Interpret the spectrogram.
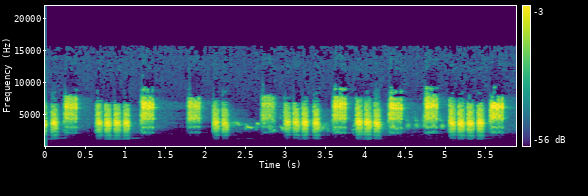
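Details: Sedge warbler singing in wetland, steady runs of harsh buzzy chattering notes in quick clusters, slightly distant, with light background hiss.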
